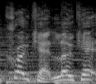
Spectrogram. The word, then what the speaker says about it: Kroket Loket: It rhymes, it's Dutch and it's delicious. As the name may suggest, the Kroket Loket serves a wide variety of kroketten.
